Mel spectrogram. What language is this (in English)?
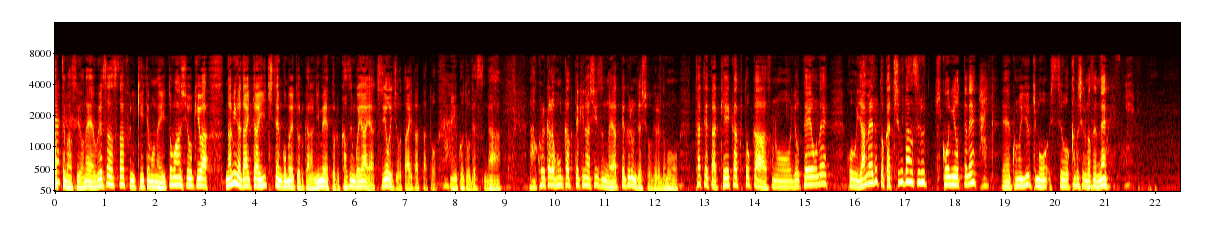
Japanese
